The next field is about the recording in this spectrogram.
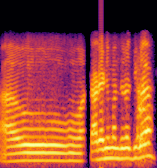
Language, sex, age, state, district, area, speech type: Odia, male, 60+, Odisha, Cuttack, urban, conversation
